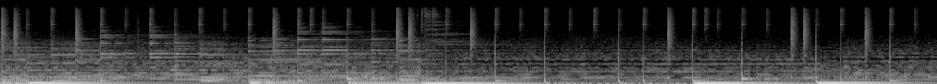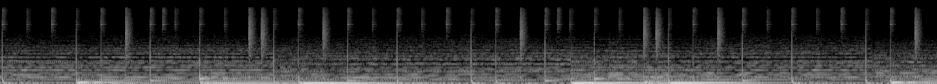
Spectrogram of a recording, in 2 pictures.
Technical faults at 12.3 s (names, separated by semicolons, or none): none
